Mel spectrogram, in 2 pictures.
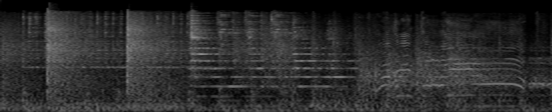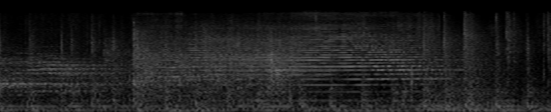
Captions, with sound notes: [ METAL CLANGS ] EVERYBODY UP!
